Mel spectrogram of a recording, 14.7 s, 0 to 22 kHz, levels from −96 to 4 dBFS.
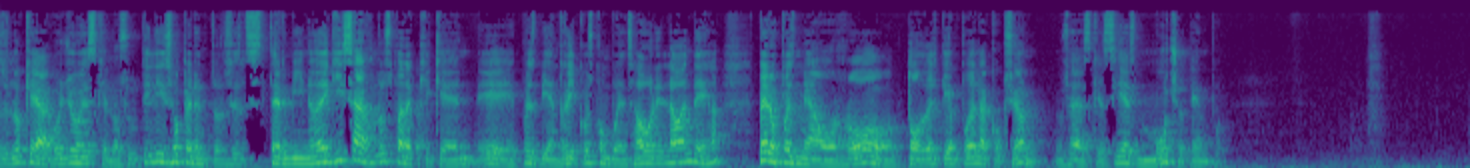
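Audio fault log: No faults heard.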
